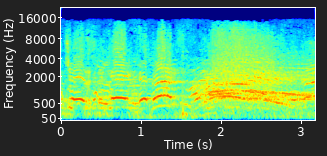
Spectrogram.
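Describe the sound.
A loud crowd of mourners cheers and shouts, with rising and falling whoops and calls layered over a dense, continuous roar of voices. They are cheering King Charles as he arrives to shake hands with people in the miles-long line waiting in the cold to pay respects to Queen Elizabeth in Britain's Parliament building.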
